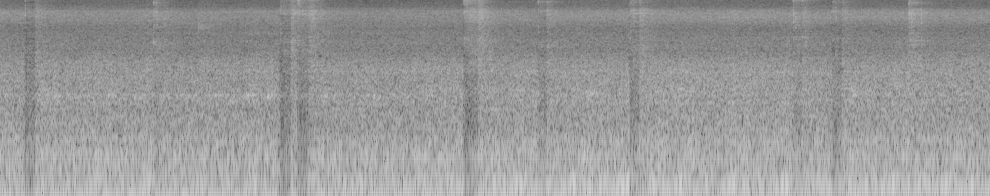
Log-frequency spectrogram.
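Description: Steady low hum and hiss of a stationary diesel passenger train idling at the platform, with a few brief dips in the noise.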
